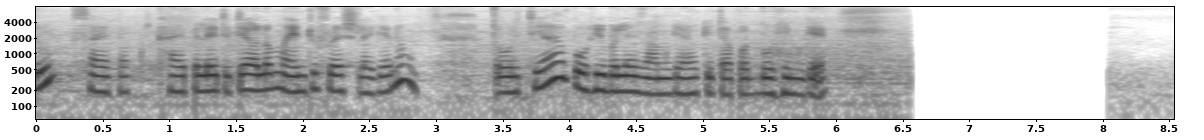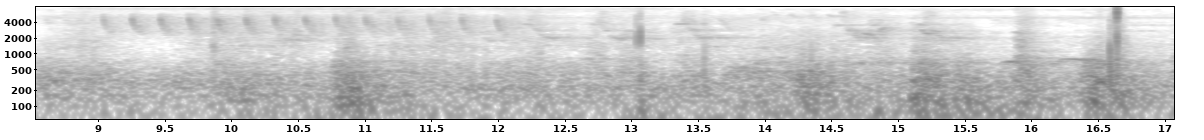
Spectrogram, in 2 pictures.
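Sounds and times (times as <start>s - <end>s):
bird chirping: 8.5s - 17.0s.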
